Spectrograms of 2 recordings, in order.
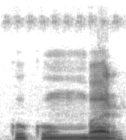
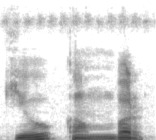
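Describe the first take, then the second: First: The word begins with a plain 'koo' sound. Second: The word begins with a 'kyoo' sound. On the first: The speaker calls it wrong. "इसको लोग कह देते हैं" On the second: The speaker calls it right. "इसका सही उच्चारण"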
